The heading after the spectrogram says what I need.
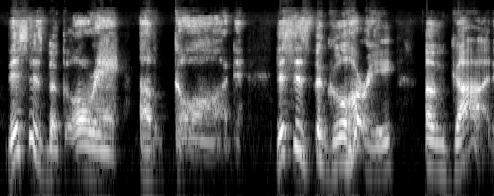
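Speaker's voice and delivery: slow, drawn-out preacher voice rising on "This is the glory of God"; stretched-out, booming preacher cadence on "glory"; preacher sound. Shown as a demonstration. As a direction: preach it like a pulpit with the organ behind you. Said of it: "say preacher words with preacher sound".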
